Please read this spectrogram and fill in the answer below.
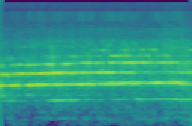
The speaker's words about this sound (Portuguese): Gente, que isso? Alguma coisa na minha rua. Não era uma sirene, não, velho. Não, era uma pessoa gritando.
